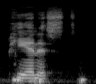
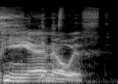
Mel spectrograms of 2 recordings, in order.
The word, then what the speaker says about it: pianist: No, it's pianist. – Because it's spelled P-I-A-N-I-S-T. – It's pianist. – Yes, that's how it is.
